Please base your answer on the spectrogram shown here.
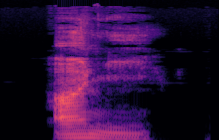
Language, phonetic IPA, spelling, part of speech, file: Polish, [ˈãɲi], ani, conjunction / particle, Pl-ani.ogg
